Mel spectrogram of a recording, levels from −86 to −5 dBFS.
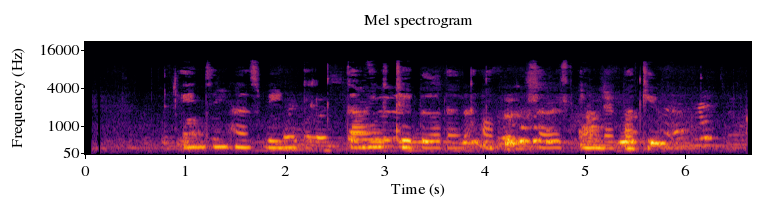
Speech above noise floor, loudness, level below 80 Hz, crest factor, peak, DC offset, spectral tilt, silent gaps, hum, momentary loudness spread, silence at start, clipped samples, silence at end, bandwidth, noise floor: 25 dB; -23 LUFS; -70 dBFS; 18 dB; -4 dBFS; under 0.1%; -5.5 dB/octave; none; none; 11 LU; 0.2 s; under 0.1%; 0.05 s; 11 kHz; -47 dBFS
